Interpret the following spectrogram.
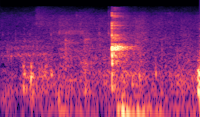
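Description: Quiet eating sounds from fufu and okra soup eaten by hand, with one short, sharp wet smack a little past halfway.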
